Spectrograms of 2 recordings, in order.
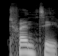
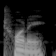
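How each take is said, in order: First: The word is said with a British accent. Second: The word is said with an American accent.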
